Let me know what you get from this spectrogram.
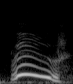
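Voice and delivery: a high, hammed-up wrestler woo; Ric Flair woo. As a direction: let out a mock Ric Flair whoop. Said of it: "I'm starting with the woos".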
